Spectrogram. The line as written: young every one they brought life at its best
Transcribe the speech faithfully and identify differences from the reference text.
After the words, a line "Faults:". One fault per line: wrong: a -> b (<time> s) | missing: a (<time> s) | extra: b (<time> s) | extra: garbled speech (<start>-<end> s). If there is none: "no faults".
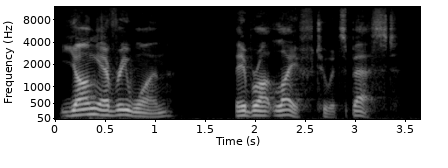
young every one they brought life to its best
Faults:
wrong: at -> to (2.6 s)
